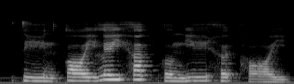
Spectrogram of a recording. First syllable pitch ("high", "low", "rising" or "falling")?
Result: low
